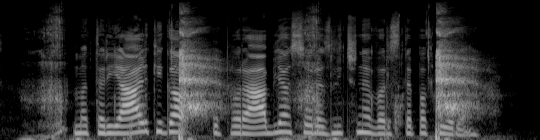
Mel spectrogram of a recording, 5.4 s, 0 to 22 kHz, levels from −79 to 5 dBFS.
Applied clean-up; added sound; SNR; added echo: none; Liquid; 2 dB; none.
